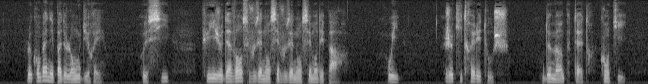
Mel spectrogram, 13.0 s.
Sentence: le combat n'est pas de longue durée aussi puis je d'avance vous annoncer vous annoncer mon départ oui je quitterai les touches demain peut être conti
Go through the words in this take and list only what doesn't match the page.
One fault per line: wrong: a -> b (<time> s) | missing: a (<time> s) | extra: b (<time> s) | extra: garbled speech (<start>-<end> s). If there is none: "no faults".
no faults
